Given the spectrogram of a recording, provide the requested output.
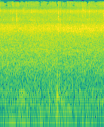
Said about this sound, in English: It's pouring rain outside here, Tadhg, as we talk.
